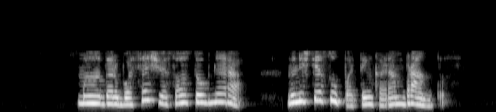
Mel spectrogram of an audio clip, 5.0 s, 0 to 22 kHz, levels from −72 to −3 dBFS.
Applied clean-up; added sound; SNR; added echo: none; none; none; none.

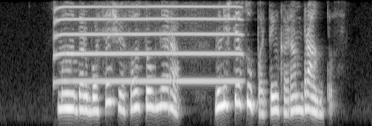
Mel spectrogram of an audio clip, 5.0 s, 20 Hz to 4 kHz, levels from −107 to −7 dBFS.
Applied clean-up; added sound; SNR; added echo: none; Trumpet; 4 dB; none.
